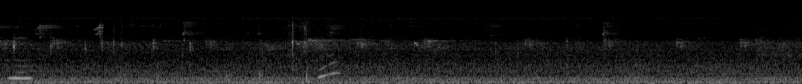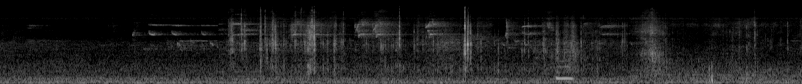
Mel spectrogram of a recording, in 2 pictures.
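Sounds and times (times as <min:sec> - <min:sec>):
small birds chirping: 0:00.0 - 0:16.0
cat crunching dry kibble: 0:10.2 - 0:16.0
clicks and rustles: 0:10.2 - 0:16.0.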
